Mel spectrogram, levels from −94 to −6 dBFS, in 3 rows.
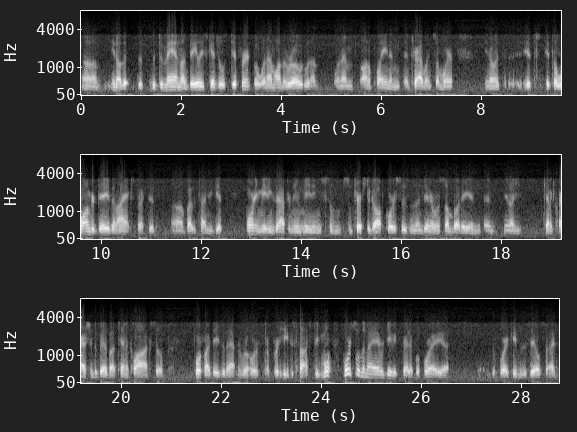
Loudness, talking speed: -22 LUFS, 225 wpm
